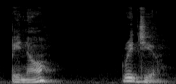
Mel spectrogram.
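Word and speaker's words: Pinot Grigio: and it is actually in France we say Pinot Grace or in Italy we say Pino ggio clear this grape skin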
